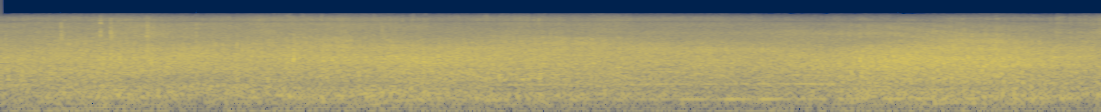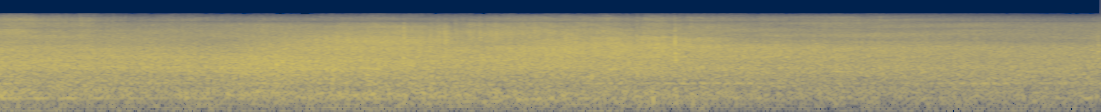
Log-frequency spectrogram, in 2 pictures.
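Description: Road traffic: cars driving past one after another, their tyres hissing on wet, slushy pavement, the sound swelling and fading as each goes by.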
